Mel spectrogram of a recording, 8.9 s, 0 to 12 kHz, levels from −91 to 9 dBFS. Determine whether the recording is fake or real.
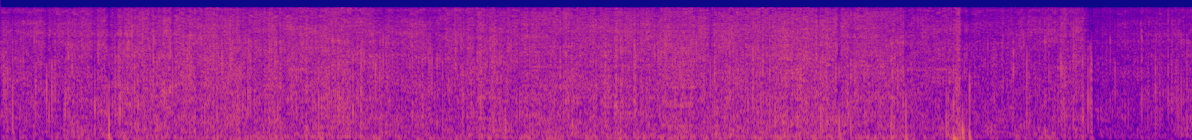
fake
